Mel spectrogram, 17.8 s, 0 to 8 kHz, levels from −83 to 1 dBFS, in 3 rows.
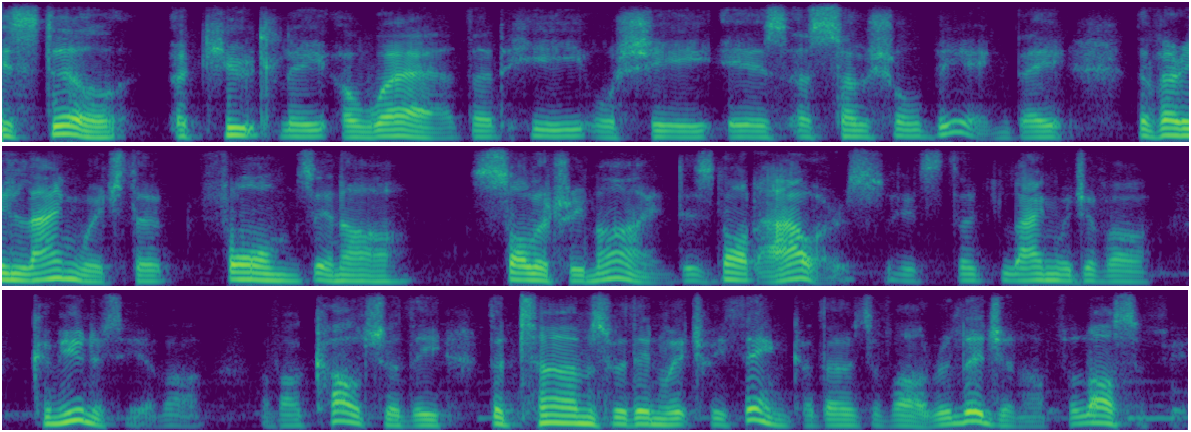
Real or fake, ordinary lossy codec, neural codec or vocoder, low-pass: fake; Opus, 32 kbps; vocoder, 44.1 kHz, 80 mel bands, Vocos; 7.2 kHz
